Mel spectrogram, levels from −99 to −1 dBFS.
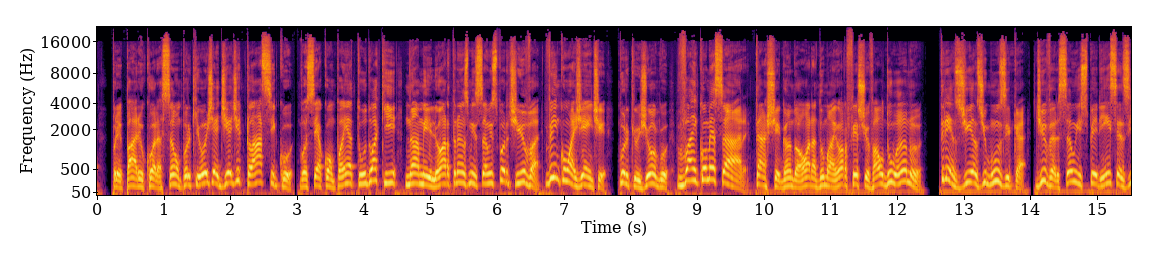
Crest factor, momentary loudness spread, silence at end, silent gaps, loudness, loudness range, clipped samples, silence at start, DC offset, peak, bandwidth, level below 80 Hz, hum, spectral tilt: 12 dB; 5 LU; 0 s; 12.49-12.62 s; -11 LUFS; 1 LU; under 0.1%; 0.25 s; 0.1%; 0 dBFS; over 20 kHz; -38 dBFS; none; -4 dB/octave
